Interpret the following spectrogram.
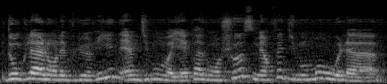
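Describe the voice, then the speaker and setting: A young woman telling a personal story in a casual, animated way, with slang and frequent laughter. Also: a little high, very fast, slight background noise. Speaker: vlogger.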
